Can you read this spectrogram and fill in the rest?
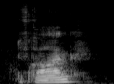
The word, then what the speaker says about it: Fraenk: F-R-A-E-N-K, ist richtig ausgesprochen, Frank,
